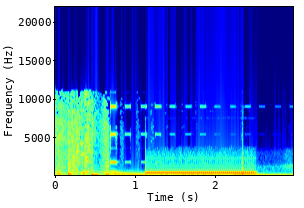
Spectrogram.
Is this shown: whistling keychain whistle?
no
